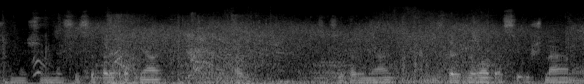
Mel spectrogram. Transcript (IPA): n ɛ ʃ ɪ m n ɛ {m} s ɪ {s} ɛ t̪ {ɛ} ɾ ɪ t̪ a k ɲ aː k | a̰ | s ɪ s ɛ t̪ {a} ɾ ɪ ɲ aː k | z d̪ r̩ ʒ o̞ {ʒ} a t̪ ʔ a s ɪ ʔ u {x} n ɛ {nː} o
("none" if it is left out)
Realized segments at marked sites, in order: none, s, a, a, v, ʃ, n

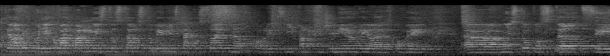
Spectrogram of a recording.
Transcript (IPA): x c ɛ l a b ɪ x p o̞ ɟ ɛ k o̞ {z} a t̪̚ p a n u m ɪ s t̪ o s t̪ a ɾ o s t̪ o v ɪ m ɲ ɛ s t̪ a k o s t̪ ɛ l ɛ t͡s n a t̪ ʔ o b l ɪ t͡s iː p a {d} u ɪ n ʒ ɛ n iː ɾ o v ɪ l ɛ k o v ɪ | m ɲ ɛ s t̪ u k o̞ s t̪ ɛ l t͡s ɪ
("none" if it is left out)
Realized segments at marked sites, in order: v, n

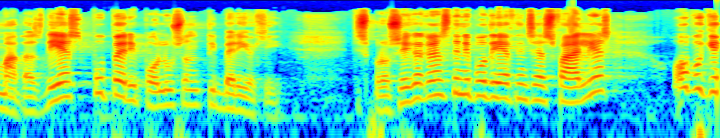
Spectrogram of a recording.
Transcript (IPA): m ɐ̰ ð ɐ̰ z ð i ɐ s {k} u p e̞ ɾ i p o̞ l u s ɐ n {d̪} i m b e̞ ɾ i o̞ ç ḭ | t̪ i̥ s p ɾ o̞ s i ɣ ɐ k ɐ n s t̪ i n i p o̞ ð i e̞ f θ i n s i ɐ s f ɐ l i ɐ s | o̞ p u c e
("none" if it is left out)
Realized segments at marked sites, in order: p, t̪

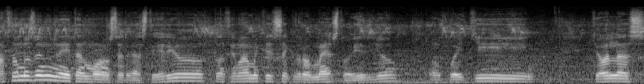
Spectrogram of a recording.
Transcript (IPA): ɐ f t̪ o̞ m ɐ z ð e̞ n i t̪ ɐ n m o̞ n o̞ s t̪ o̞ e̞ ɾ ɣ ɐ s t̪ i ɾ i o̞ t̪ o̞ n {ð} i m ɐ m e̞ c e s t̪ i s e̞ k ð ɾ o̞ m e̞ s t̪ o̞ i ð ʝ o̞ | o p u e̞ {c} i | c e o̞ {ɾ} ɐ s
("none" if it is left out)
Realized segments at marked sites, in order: θ, c, l

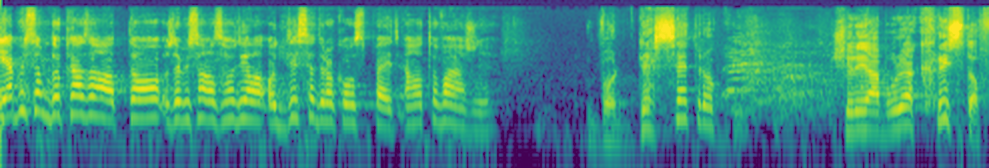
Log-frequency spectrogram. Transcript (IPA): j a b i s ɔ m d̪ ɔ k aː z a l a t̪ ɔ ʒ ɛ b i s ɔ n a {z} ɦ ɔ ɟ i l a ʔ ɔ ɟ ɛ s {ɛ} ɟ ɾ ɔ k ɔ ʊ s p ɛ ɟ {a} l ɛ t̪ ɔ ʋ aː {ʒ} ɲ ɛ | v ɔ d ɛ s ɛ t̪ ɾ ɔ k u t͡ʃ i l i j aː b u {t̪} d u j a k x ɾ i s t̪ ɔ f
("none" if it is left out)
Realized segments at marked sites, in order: z, a, a, ʒ, none

